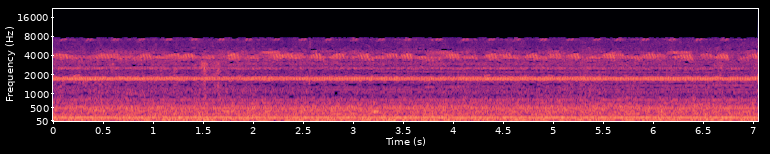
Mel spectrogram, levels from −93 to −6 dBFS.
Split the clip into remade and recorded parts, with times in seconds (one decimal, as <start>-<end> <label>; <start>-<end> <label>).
0.0-2.5 remade; 2.5-3.8 recorded; 3.8-5.5 remade; 5.5-7.1 recorded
